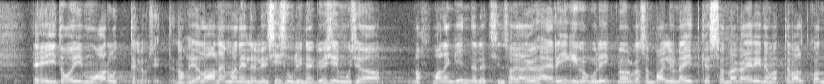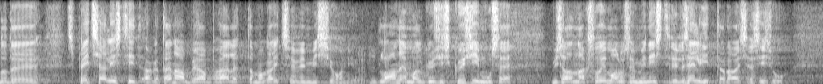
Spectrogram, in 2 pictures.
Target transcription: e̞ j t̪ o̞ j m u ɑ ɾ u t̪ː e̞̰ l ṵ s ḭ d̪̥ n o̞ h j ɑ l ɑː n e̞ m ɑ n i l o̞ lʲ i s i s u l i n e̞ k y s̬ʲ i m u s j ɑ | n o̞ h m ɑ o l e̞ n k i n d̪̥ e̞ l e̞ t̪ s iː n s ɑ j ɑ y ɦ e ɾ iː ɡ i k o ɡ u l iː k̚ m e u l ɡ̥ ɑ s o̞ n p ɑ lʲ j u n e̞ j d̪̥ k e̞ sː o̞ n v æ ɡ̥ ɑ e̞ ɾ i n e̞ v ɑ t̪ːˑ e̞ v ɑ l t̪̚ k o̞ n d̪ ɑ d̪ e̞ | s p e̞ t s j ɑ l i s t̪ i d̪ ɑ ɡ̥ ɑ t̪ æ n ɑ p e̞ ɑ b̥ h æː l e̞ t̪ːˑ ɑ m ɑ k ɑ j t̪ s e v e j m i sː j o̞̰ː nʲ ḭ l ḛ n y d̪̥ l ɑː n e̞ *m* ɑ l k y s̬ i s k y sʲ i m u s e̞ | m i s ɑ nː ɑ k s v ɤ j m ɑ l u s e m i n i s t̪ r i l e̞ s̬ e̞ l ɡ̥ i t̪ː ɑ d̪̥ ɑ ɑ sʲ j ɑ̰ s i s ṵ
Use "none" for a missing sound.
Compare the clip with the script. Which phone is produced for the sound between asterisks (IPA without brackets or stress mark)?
m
